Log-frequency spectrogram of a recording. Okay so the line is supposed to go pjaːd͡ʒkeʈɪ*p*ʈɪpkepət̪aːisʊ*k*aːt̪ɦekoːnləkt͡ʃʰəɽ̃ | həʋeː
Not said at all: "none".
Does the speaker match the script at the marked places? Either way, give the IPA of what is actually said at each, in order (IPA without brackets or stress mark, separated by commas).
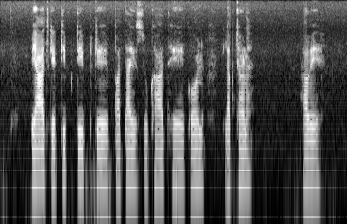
p, kʰ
